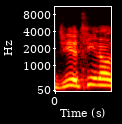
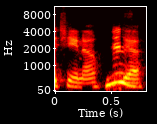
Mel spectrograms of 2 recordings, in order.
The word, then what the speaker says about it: Giacchino: Michael, is that Giacchino is how you say his last name? Yeah, Giacchino.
